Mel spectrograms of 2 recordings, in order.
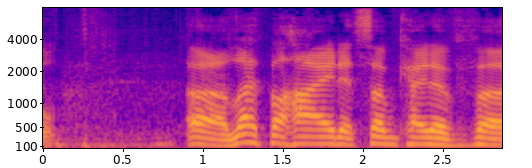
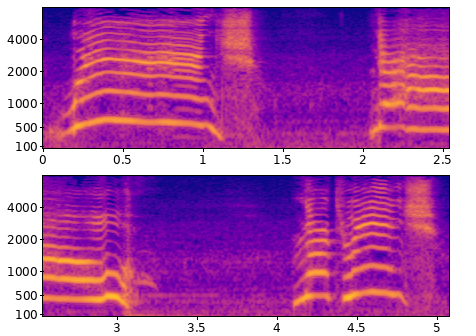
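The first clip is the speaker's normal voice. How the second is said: much higher, panicked Smeagol-style wail; Smeagol-like goblin; much slower than usual. Acted. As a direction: cry out for the lost wrench like a frantic goblin. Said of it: "He sounds like Smeagol".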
